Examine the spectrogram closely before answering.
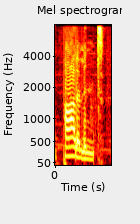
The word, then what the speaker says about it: parliament: You say parliament, okay? Parliament, not parliament, okay?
